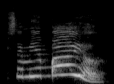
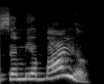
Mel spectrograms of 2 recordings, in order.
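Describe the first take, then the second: First: Much higher and slow; high slow teasing repeat of the request; high drawn-out mock. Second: Said in the usual way. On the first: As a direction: stretch it out high like a mock demand.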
